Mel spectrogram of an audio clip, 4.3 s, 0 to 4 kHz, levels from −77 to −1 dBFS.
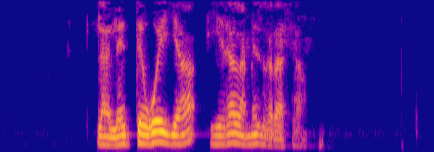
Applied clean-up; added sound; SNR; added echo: none; none; none; none.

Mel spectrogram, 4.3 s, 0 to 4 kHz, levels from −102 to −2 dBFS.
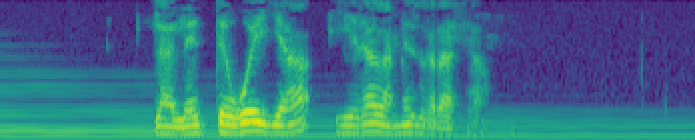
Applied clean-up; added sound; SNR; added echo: none; Guitar; 16 dB; none.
